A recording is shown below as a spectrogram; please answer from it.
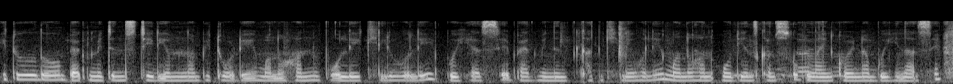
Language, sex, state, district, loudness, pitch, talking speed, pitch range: Nagamese, female, Nagaland, Kohima, -17 LUFS, 180 Hz, 165 wpm, 175-195 Hz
